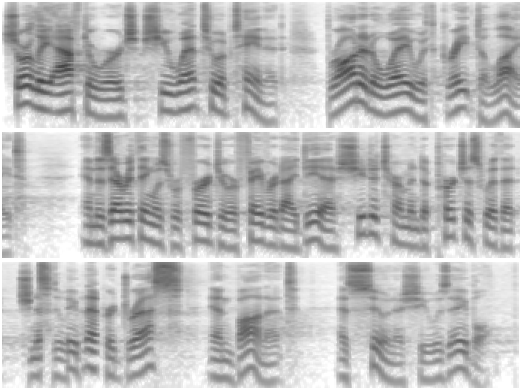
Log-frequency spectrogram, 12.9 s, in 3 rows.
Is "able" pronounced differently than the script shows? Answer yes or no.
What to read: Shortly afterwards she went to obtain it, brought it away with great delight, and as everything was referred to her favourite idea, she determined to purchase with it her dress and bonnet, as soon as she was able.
no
